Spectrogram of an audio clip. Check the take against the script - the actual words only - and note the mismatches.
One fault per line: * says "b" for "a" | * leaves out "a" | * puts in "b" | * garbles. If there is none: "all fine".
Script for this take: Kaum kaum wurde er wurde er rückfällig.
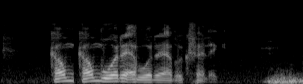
all fine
